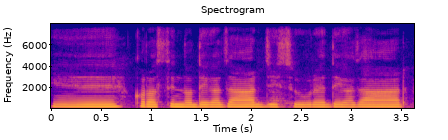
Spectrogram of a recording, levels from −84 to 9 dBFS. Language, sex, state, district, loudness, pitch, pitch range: Chakma, female, Tripura, Unakoti, -13 LUFS, 195 Hz, 190-195 Hz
